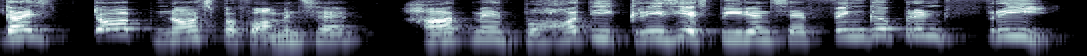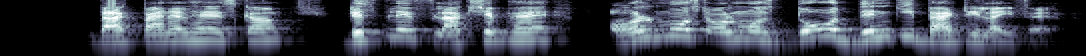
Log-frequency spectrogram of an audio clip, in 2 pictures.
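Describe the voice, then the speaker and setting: High-voiced man reviewing a phone. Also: a bit bright. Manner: conversational, mixes English words into Hindi. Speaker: tech reviewer. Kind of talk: casual smartphone review.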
